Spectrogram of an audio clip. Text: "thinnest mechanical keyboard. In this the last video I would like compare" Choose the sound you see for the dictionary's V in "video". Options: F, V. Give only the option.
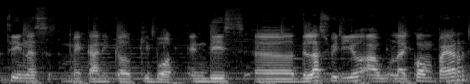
F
